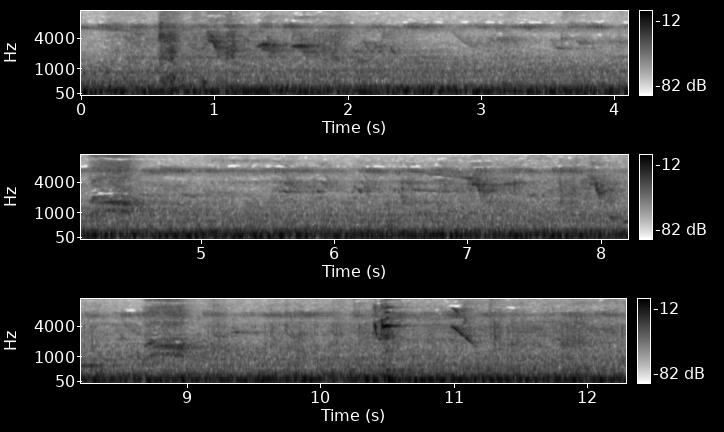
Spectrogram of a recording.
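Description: Faint scattered short bird calls over a steady outdoor hiss, with the sharpest call about ten and a half seconds in.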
